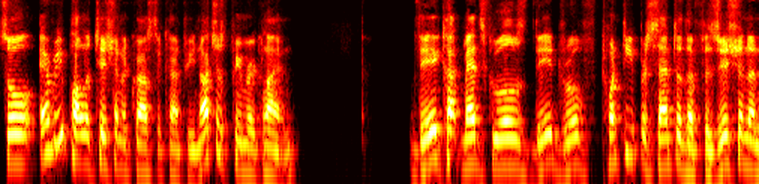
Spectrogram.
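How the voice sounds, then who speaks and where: A man's unremarkable speaking voice, fairly high in pitch with ordinary pitch variation, at a moderate pace against a quiet background. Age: 60s. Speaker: emergency physician and former politician. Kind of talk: interview.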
